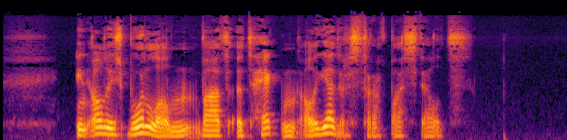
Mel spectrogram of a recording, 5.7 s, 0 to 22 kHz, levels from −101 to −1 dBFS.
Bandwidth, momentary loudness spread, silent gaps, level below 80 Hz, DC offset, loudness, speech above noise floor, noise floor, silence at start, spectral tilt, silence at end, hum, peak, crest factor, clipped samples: 14 kHz; 11 LU; none; -54 dBFS; under 0.1%; -18 LUFS; 50 dB; -67 dBFS; 0.75 s; -4.5 dB/octave; 1 s; none; -2 dBFS; 16 dB; under 0.1%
